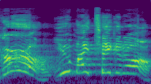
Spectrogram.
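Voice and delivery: high, hyped-up cheer. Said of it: "And then I was like".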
